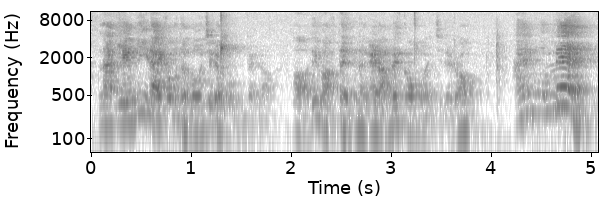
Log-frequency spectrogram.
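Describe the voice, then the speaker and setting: A man giving an animated classroom lecture, peppered with rhetorical questions. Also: mid-range voice, racing, slight background noise. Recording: echoey hall from far off.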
